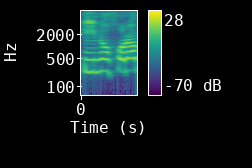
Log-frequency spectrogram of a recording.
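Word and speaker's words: Ctenophora: সি উচ্চারণ হয় না, হ্যাঁ, টি দিয়ে উচ্চারণ হয় টিনোফোরা।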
